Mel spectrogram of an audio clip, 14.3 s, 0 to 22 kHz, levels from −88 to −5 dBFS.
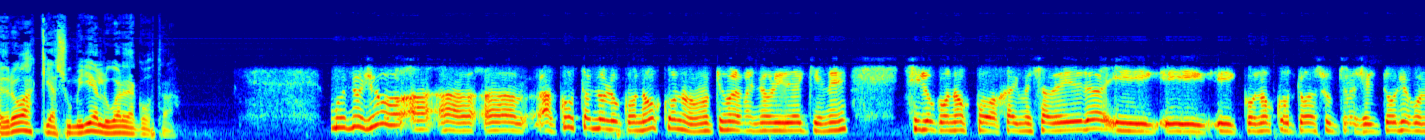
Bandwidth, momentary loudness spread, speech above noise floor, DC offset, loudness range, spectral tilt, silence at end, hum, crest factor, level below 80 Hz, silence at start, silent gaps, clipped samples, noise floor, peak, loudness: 14 kHz; 6 LU; 44 dB; under 0.1%; 4 LU; -5.5 dB/octave; 0 s; none; 16 dB; -62 dBFS; 0 s; none; under 0.1%; -63 dBFS; -4 dBFS; -19 LUFS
